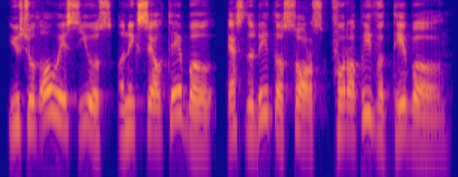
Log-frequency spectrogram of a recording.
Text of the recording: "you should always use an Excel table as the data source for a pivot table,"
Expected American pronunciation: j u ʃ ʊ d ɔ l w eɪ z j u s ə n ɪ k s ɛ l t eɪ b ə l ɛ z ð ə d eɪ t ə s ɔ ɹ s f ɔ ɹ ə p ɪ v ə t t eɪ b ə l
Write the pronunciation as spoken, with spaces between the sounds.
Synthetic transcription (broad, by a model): j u ʃ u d ɔ l w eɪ s j u s ə n ɪ k s ɛ l t eɪ b ə l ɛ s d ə d eɪ t ə s ɔ ɹ s f ɔ ɹ ə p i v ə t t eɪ b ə l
